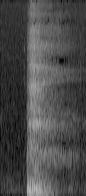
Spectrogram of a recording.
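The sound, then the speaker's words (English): A group takes one deep breath together during a guided prayer: a single breathy rush that starts abruptly, then slowly fades into a long, soft exhale, with no talking. “Everybody take a breath.”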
